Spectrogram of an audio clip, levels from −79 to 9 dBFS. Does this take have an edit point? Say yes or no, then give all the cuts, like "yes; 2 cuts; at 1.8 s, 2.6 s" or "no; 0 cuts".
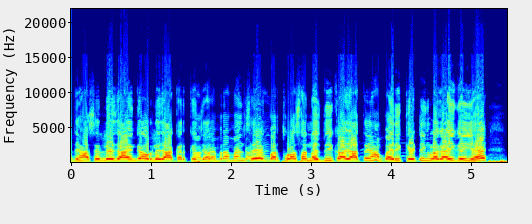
yes; 1 cut; at 2.0 s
